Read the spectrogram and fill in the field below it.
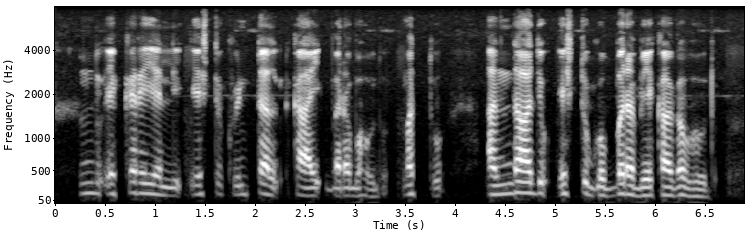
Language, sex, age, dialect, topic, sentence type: Kannada, male, 25-30, Coastal/Dakshin, agriculture, question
